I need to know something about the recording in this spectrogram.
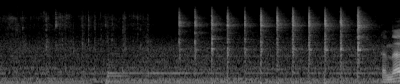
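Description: A metal utensil beating garlic paste in a stainless steel mixing bowl. It strikes the side of the bowl in a fast, even run of sharp clicks, about nine a second, starting a little under two seconds in.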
